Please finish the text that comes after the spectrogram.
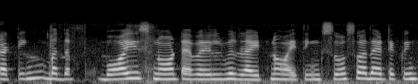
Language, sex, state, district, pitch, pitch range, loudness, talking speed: English, female, Chandigarh, Chandigarh, 245 Hz, 235-255 Hz, -17 LUFS, 215 wpm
